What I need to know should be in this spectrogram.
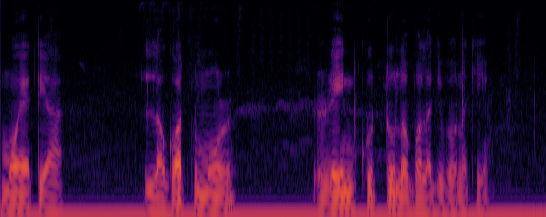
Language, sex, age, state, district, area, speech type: Assamese, male, 30-45, Assam, Sivasagar, urban, read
